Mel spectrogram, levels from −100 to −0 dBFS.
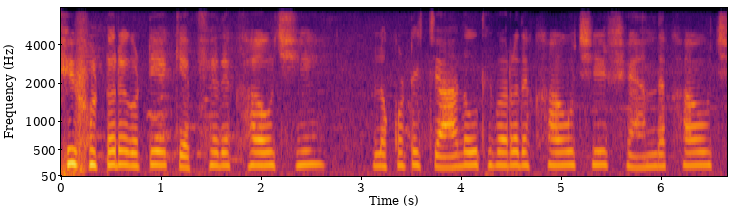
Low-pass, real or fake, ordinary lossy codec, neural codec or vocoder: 7.2 kHz; real; none; none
